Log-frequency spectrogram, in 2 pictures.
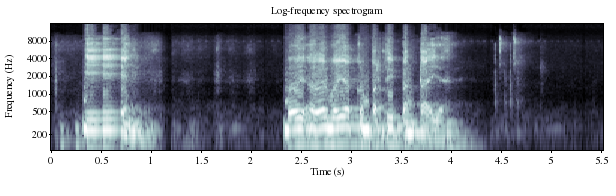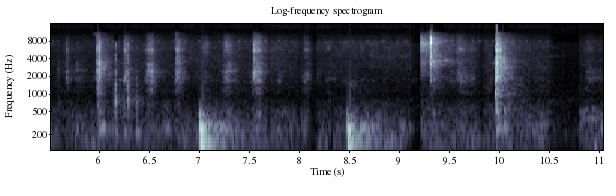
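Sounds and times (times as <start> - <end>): keyboard and mouse clicks: 4.4 - 5.0, 5.6 - 7.8, 8.5 - 10.3.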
